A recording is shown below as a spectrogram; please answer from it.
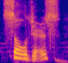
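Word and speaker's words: Souldiers: it Bears repeating this is a game called soldiers but pronounced with an spelled with an OU as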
